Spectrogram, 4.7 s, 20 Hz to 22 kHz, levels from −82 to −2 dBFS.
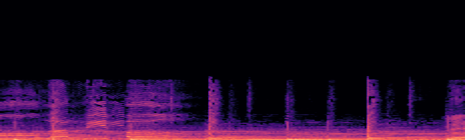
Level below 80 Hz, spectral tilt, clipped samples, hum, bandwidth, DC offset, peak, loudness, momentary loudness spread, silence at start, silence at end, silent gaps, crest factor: -32 dBFS; -7 dB/octave; under 0.1%; none; 10 kHz; under 0.1%; -8 dBFS; -24 LUFS; 5 LU; 0 s; 0 s; none; 14 dB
